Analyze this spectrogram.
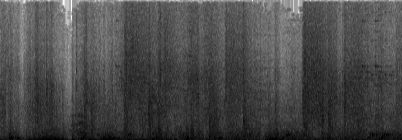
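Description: Game spells crackle and burst in rapid succession during a fight.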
